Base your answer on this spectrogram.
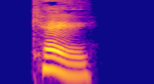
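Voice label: "k", American English; sounds-of-american-english; everyone-can-use-english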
